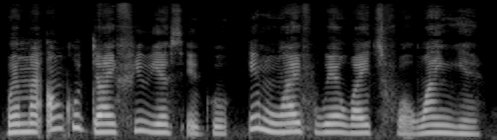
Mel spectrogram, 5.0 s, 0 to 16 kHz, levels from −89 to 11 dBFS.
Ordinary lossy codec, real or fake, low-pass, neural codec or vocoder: none; fake; 14.4 kHz; codec, 44.1 kHz, 7.8 kbps, Pupu-Codec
